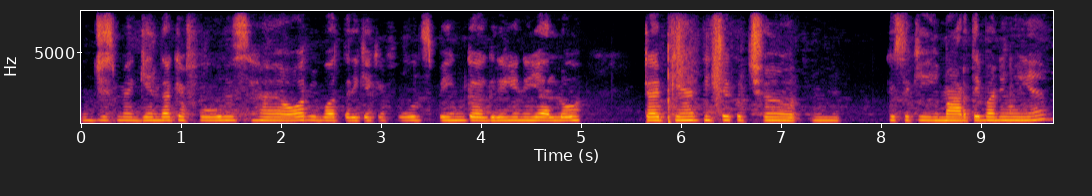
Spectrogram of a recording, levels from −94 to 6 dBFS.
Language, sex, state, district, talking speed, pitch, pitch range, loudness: Hindi, female, Bihar, Gopalganj, 165 wpm, 235 Hz, 230-240 Hz, -19 LUFS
